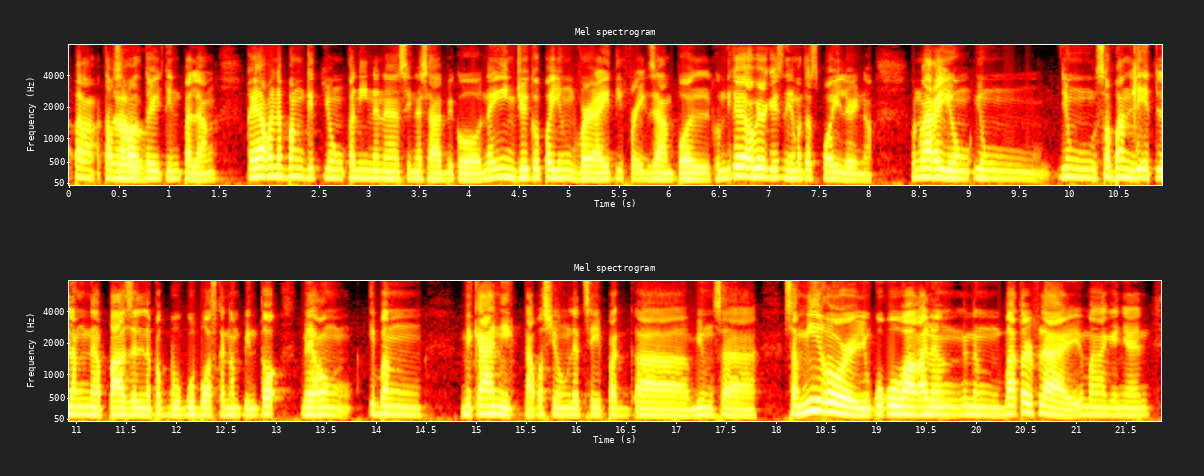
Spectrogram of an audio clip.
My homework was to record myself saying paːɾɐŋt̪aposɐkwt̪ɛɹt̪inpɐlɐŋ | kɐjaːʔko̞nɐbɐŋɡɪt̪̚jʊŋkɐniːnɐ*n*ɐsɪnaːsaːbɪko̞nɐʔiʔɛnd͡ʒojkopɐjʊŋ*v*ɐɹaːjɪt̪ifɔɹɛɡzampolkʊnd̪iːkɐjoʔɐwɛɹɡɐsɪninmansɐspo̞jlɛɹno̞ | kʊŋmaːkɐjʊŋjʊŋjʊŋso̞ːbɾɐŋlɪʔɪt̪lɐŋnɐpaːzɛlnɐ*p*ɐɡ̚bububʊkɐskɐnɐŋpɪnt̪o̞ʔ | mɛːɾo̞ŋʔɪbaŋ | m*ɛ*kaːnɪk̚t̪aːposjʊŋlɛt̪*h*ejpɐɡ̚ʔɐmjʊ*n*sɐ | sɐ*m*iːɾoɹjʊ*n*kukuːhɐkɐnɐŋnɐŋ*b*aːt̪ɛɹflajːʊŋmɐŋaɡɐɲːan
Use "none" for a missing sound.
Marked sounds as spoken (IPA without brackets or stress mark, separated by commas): n, v, p, ɛ, s, ŋ, m, ŋ, b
